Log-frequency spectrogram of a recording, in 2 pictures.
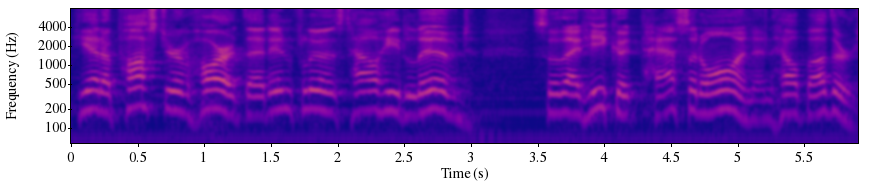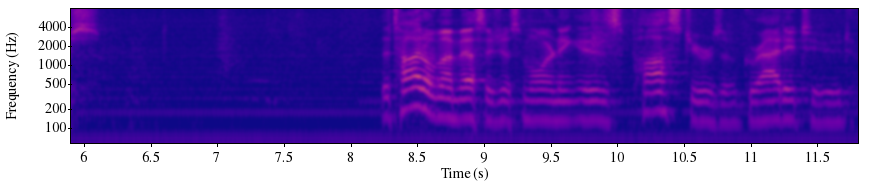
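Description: Earnest middle-aged preacher posing rhetorical questions. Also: male voice, on the high side, steady tone, measured pace. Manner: earnest, asks rhetorical questions, repeats words. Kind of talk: sermon.

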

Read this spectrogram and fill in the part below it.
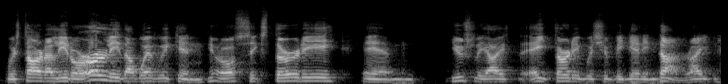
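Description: Preacher, middle-aged man from El Salvador, friendly chatty revival sermon, voice a little high and very bright. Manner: friendly, conversational, with small laughs and fillers. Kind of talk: revival sermon with children's object lesson.

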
